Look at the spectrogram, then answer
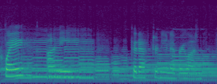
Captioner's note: speaking in foreign language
